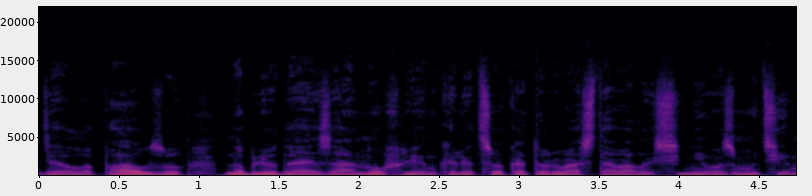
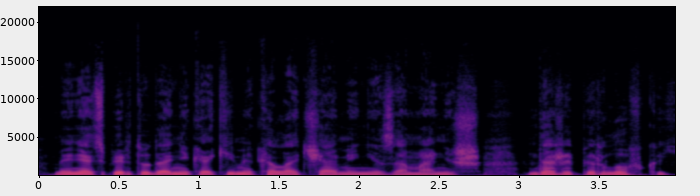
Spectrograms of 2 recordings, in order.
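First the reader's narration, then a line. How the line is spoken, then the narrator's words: Snide remark. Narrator (Russian): добавила ехидно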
